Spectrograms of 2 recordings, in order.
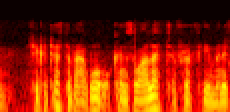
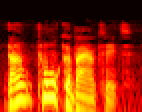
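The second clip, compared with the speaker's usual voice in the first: firm; 8 semitones higher, 6 dB louder, slower than usual. A narrator's reading. Narrator hushes her firmly.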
